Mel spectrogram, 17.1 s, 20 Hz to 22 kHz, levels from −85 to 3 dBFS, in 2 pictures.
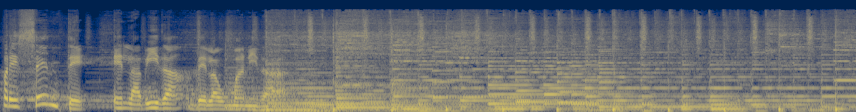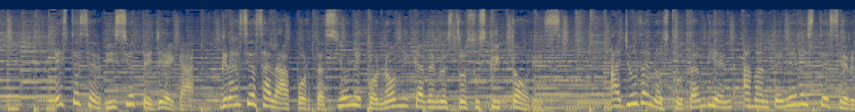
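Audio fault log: Throughout: gain pumping. The level swings by around 15 dB. Loud and soft passages sit unnaturally close together, and the whole clip sounds squashed. This is likely the input gain being set far too high for the microphone. A fast limiter or compressor then clamps down on each peak and releases in the pauses.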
